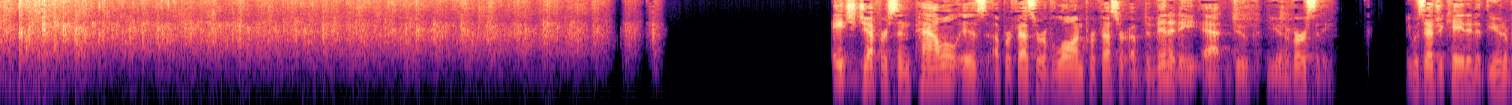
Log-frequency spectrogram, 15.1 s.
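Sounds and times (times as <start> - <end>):
audience clapping at an evening university law lecture: 0.0 - 6.6
speech: 8.4 - 13.4, 14.1 - 15.1.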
